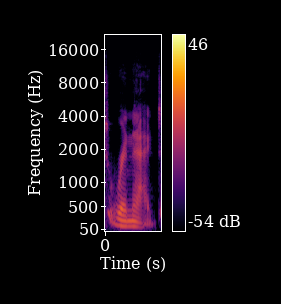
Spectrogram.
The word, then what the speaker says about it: reneged: little weight and um reneged oh got it rhymes with egged reneged okay that there thank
